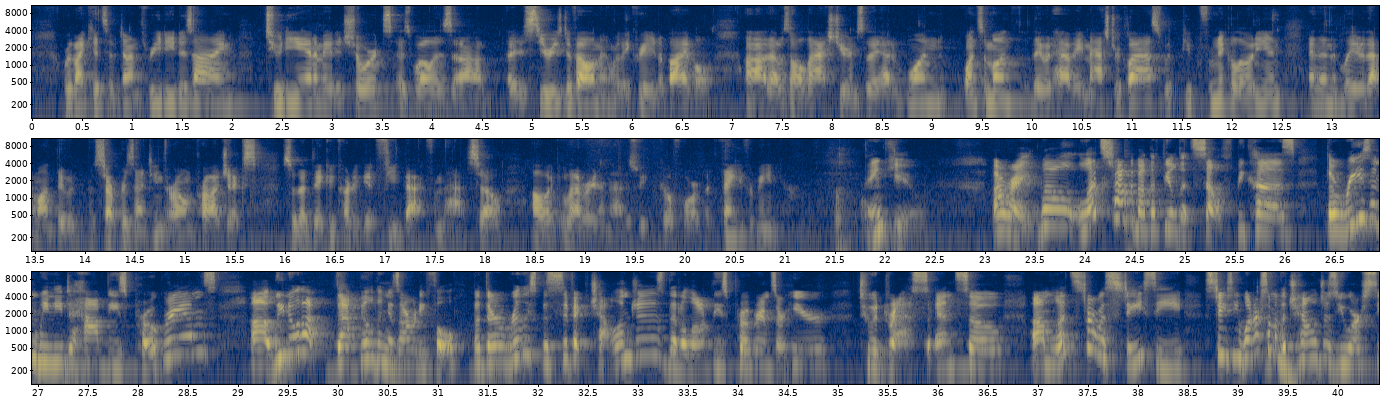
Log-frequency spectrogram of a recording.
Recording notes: our Comic-Con recording of “The Future Starts with You” podcast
